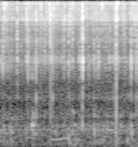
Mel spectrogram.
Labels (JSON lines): {"label": "biophony, cascading saw", "recorder": "HydroMoth"}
